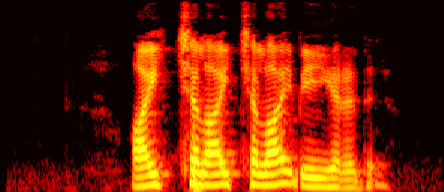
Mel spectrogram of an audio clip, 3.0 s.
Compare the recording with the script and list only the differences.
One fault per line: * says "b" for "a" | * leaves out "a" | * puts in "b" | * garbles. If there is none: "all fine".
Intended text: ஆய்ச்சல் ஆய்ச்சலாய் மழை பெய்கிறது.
* leaves out "மழை"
